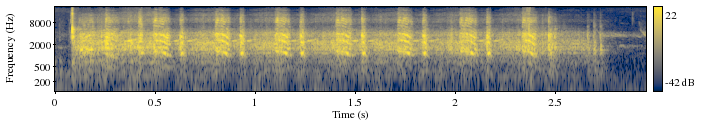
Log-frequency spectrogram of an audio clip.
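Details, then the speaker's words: Kawasaki Ninja 250 with carburettor, stored about four years with a full tank, cranked with choke on while fuel leaks from a hose; fast starter chatter with brief firing bursts that die; hard starting. "when you crank you turn on the choke and you can see it wants to start on this hose when I crank it"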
